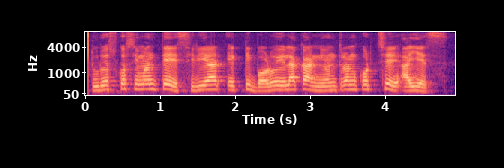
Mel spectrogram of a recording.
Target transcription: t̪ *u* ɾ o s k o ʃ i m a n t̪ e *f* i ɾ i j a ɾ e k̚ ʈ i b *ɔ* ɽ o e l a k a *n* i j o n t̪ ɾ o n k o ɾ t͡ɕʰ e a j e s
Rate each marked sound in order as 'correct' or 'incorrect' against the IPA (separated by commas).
correct, incorrect, correct, correct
